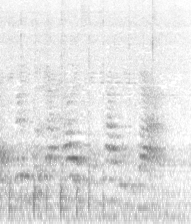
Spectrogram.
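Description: Baking soda shaken from its box into vinegar in a foam cup, the mixture fizzing with many faint, irregular crackles and ticks.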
